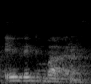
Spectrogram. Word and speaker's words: Elegbara: Mas por conta da fonética espanhola, eles não conseguiam pronunciar o Iorubá, Elegbara.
